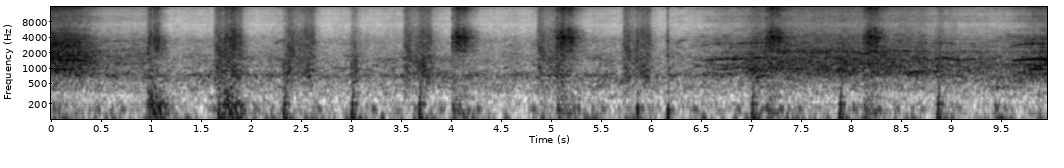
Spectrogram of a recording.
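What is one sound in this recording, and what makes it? A football is kicked with sharp thuds in a video game.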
